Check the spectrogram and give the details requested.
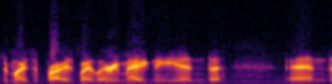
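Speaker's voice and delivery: normal talking voice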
